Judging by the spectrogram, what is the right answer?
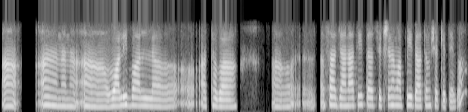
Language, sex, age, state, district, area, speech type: Sanskrit, female, 45-60, Karnataka, Mysore, urban, conversation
